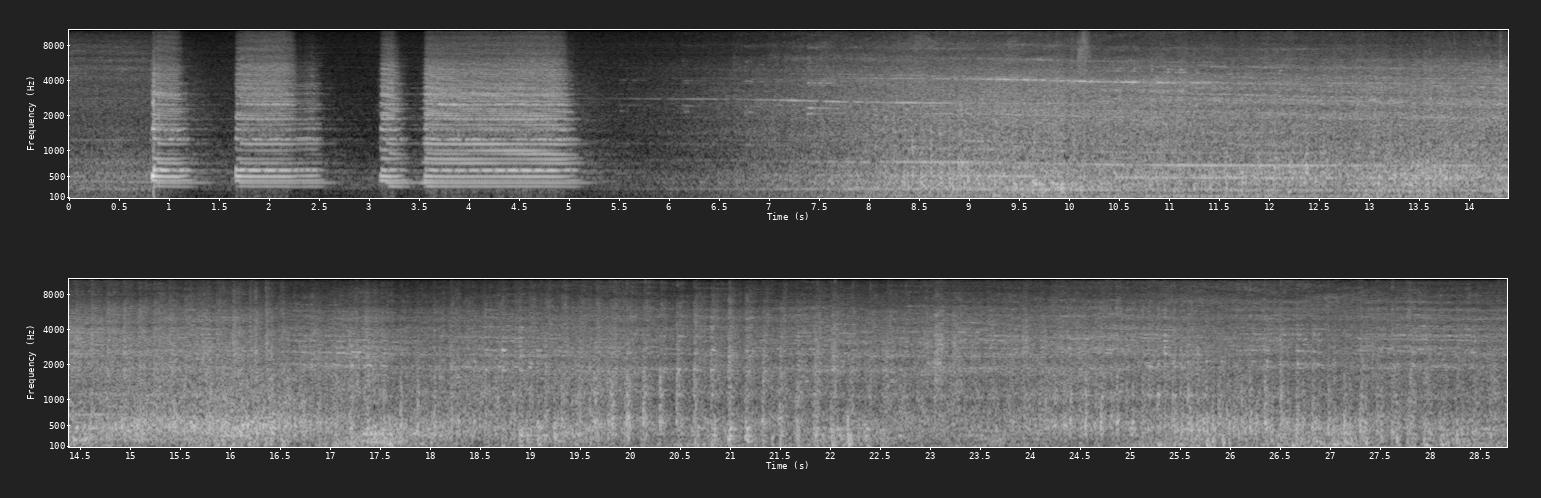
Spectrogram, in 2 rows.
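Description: Amtrak F40PH diesel locomotive's multi-chime air horn sounding the grade-crossing signal, long, long, short, long, in the first five seconds. Then the passenger train rolls past, a rumble building and holding steady with wheels clicking over the rail joints.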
